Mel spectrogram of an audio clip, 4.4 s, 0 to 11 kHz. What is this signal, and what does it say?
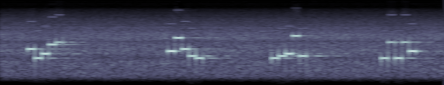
Five-tone selective call (ZVEI), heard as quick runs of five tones, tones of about 70 ms, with radio hiss. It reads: 51378 40521 12332 18184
